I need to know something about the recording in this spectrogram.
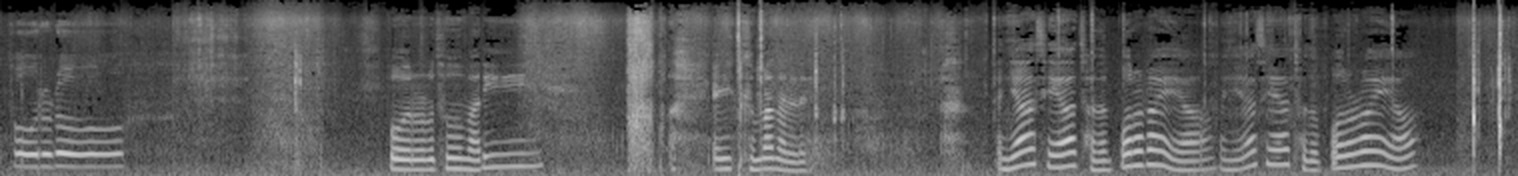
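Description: A young woman speaks in a playful, sing-song voice close by.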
